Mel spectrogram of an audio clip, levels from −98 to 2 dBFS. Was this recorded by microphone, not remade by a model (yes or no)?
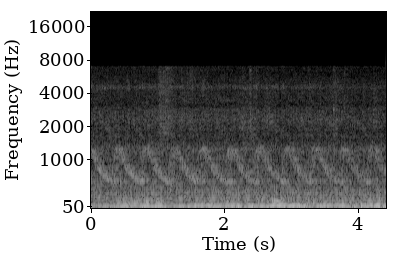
no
